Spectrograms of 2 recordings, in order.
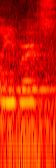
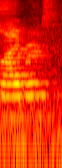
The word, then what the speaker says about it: Liebert: Again, my name is Liebert, not Liebert. I know it's the German, someone added a vowel at Ellis Island, I don't know. But it's pronounced Liebert.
